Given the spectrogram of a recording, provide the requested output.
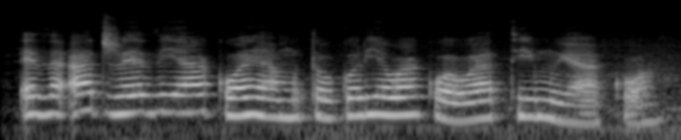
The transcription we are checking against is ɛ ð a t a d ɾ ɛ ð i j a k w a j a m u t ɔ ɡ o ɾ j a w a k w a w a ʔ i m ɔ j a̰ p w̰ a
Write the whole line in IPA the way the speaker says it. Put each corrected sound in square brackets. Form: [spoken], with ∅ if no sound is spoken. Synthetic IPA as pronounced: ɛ ð a [ʔ] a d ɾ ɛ ð i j a k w a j a m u t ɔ ɡ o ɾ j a w a k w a w a [t] i m [u] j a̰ [k] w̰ a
